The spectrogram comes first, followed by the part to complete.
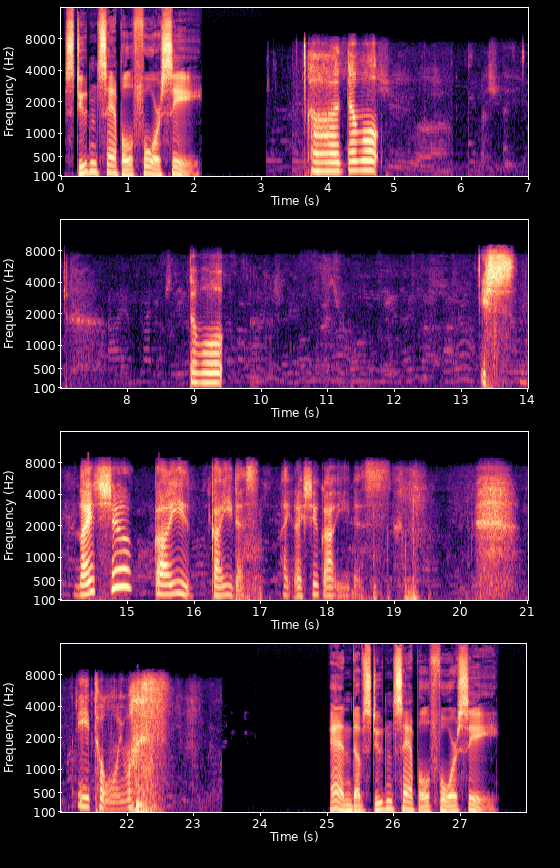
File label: japanese conversation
